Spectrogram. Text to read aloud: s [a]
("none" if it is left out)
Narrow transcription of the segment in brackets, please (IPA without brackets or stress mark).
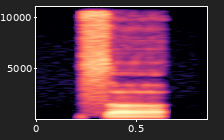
a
